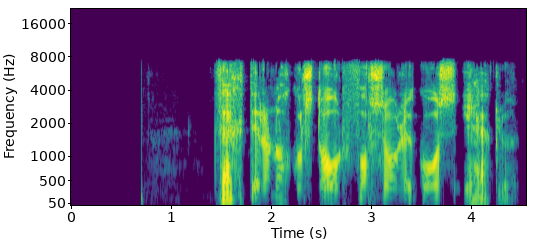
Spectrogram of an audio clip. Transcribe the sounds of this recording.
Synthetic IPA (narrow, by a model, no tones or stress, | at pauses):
θɛxt̪ɛɾʏnɔhkʏɾ̥st̪oːwɾ̥fɔr̥sɔɣlɪkɔːsiɦɛ̰hklʏ̰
